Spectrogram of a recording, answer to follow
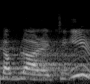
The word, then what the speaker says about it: write: W-R-I-G-G-L-E, wriggle, and W-R-I-T-E, write.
